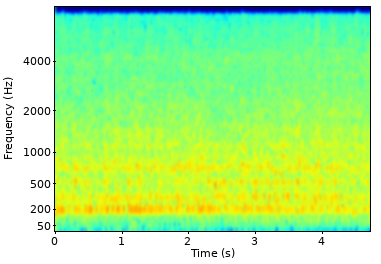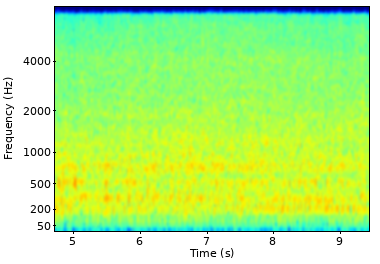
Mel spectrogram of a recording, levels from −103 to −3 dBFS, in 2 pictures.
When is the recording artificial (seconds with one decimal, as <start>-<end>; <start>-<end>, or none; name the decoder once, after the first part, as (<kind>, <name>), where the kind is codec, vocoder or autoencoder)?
7.8-9.4 (autoencoder, DAC-VAE)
